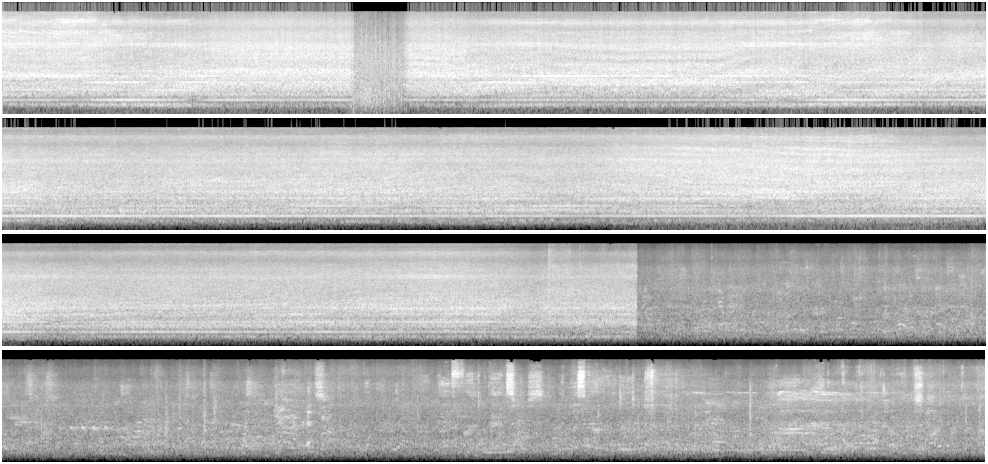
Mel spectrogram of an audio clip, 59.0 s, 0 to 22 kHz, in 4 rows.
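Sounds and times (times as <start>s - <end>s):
machinery drone with whine: 0.0s - 40.2s, 41.2s - 59.0s.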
